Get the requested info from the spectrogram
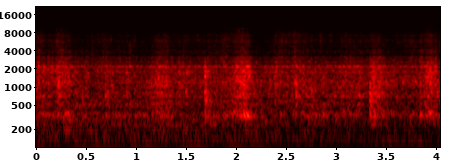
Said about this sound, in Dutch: Dit zijn de golven die eigenlijk een klein bootje veroorzaken.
